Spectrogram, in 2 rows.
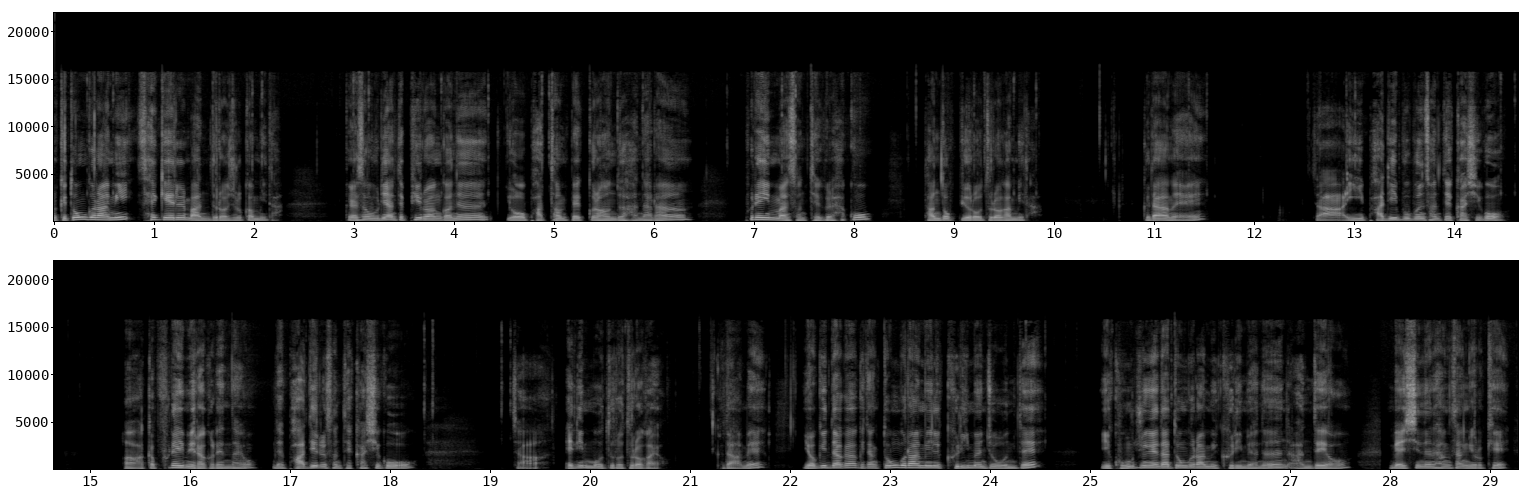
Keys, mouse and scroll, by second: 0.3 shift+middle drag, 0.5 shift+scroll up 1, 1.1-1.9 scroll up 3, 1.9 click, 2.3-2.8 scroll down 4, 2.9 shift+middle drag, 3.0 shift+click, 3.1 shift+middle click, 3.8-4.3 middle drag, 4.8 click, 5.2-6.0 scroll up 2, 6.5 scroll up 2, 7.3 shift+click, 8.5 /, 9.2 click, 9.6 middle drag, 10.0 `, 10.5-11.0 scroll up 5, 11.3-11.8 shift+middle drag, 11.8 shift+scroll up 1, 12.3-12.9 scroll up 1, 12.9 click, 13.8 scroll up 1, 14.4 shift+middle drag, 18.4 click, 19.1 click, 20.2 Tab, 21.3-23.0 scroll up 6, 24.3 shift+middle click.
